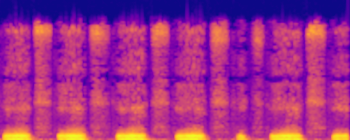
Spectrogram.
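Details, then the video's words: Grummit, a French Bulldog, snores heavily while asleep in his crate on an afternoon nap; loud, gravelly, rattling breaths come about once per second, slightly uneven in spacing and length, with short pauses between each rough inhalation. "Snoring French Bulldog gets Woken from Nap"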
